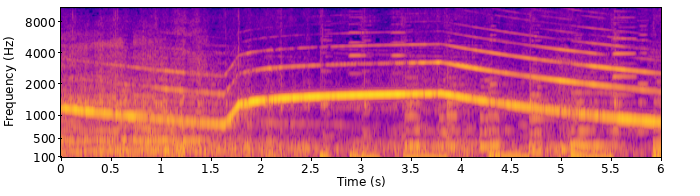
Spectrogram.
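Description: Electronic fire-truck siren wailing: the pitch falls slowly, jumps up sharply about a second and a half in, then slides slowly down again. A steady beat thumps underneath.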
